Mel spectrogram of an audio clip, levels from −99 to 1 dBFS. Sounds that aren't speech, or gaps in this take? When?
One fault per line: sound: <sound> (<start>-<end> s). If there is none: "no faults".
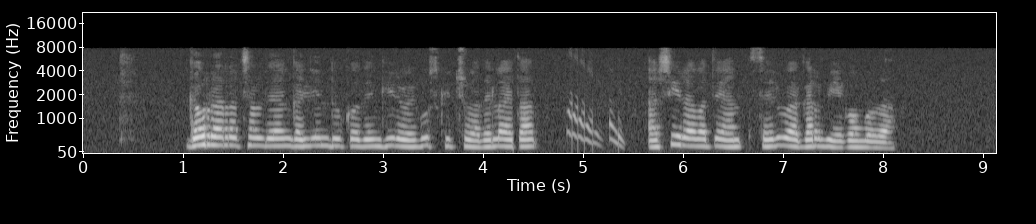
sound: chirp (4.8-5.4 s)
